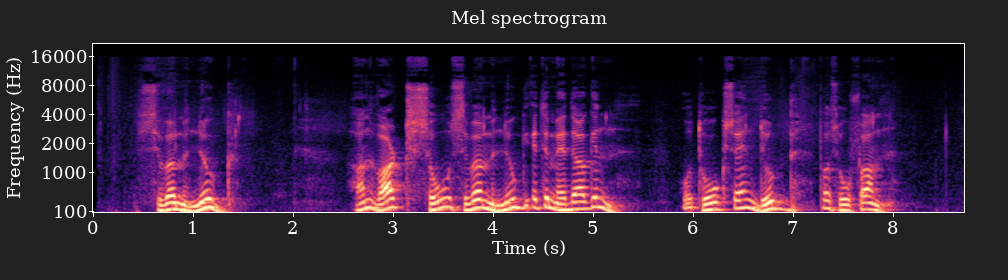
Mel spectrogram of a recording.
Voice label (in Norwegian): svømnug, Numedalsmål; Adjektiv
